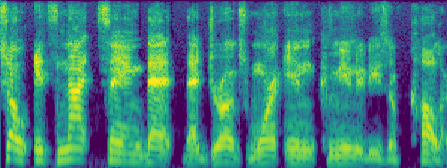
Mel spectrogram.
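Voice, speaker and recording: A man with an American accent speaks fairly slowly in a normal speaking voice, fairly high in pitch and lively in intonation. His loudness stays very even, and the sound is dry and close with no echo. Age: 60s. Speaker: recovery advocate. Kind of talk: podcast interview.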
